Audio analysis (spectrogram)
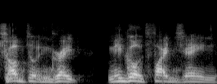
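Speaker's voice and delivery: put-on caveman voice. Mocking how a listener's message reads, in a Tarzan voice. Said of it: "Why do they all talk like Tarzan?".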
